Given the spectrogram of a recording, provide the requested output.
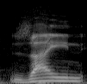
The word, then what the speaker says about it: zayin: Zayin is a z sound, z, z, like in Zorro, Zorro.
